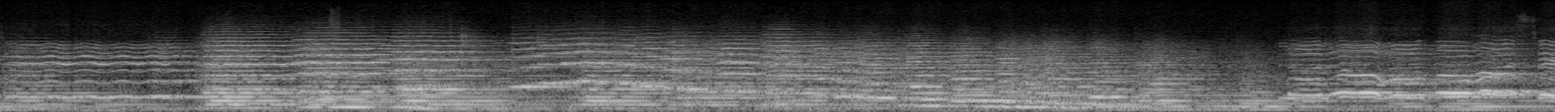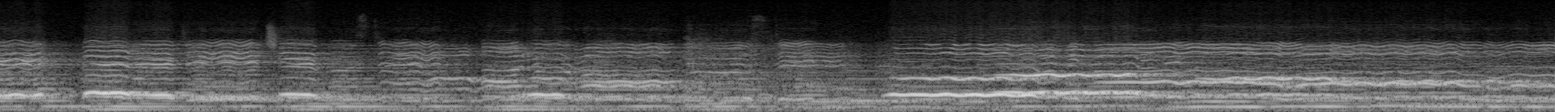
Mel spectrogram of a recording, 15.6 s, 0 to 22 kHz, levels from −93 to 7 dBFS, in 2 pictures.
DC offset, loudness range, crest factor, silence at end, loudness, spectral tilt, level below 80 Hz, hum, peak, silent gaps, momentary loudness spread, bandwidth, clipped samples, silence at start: under 0.1%; 6 LU; 16 dB; 0 s; -19 LUFS; -6.5 dB/octave; -46 dBFS; none; -4 dBFS; none; 13 LU; 9.4 kHz; under 0.1%; 0 s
